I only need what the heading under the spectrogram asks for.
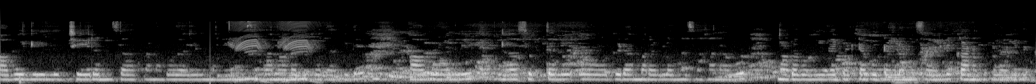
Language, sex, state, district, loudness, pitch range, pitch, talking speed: Kannada, female, Karnataka, Chamarajanagar, -17 LUFS, 225-235 Hz, 230 Hz, 135 wpm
